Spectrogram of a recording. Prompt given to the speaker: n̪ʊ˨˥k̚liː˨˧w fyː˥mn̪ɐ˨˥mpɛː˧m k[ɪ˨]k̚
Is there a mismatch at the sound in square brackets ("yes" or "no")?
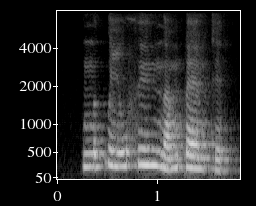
no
